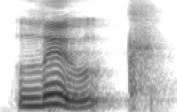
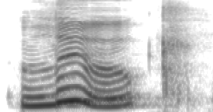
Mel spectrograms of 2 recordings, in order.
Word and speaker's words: Luke: So there is a vowel sound in this word, Luke, like Luke Skywalker. Luke and boot have the same vowel.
